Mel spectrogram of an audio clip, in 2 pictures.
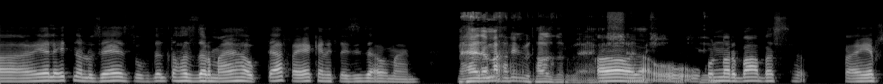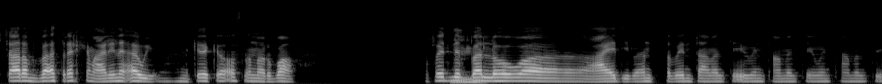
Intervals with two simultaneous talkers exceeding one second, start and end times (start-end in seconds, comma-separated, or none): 6.0-7.2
